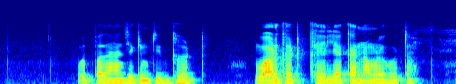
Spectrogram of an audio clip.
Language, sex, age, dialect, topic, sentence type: Marathi, male, 18-24, Southern Konkan, agriculture, question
